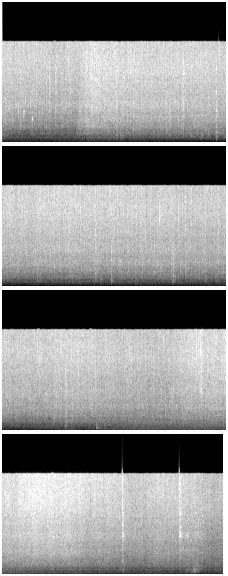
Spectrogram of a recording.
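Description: Kharkol leaf, garlic and green chilli paste sizzling in hot mustard oil in a wok, a steady hiss with a few light clicks of a spatula stirring it.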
